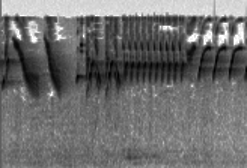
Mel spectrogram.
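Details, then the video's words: Goldfinch mule song: two long loud downward-slurred whistles, then a quick high twittering trill and a series of repeated sweeping chirps. "goldfinch meul singing"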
